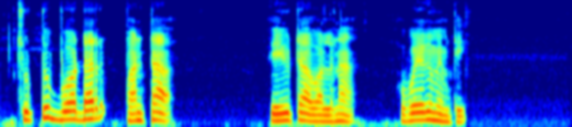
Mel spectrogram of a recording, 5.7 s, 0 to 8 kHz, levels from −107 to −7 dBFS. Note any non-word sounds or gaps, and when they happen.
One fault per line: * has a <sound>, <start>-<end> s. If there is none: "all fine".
all fine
